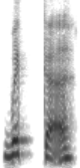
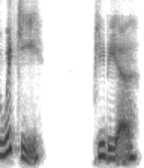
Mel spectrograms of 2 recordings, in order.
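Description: First: The word begins with a "wicca" sound. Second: The word begins with a "wicky" sound. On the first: "Not Wicca" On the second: "You say Wikipedia"

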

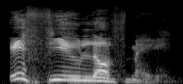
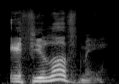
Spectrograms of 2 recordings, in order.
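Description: First: It is said in a put-on pirate voice. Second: It is said in a plain, normal voice.

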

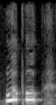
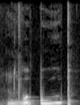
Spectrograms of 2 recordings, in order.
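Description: First: It is said loudly and with energy. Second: It is said low and quietly.

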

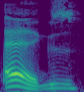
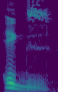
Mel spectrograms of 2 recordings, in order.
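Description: First: A full vowel, sounding stressed. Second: A quick, quiet reduced vowel. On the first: The speaker calls it wrong. "we don't pronounce a full eggs, otherwise it would sound stressed" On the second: The speaker calls it right. "we give it a quick and quiet igs"

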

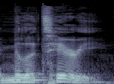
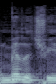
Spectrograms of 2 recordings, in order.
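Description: First: The word is said in an American English accent. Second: The word is said in a British English accent. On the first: "So in America, we say military" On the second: "She said military. That's British English"

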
